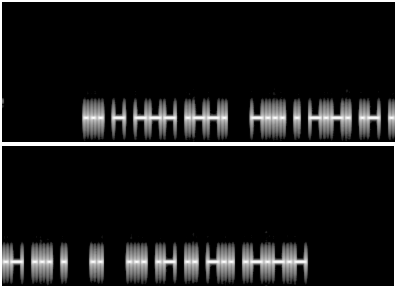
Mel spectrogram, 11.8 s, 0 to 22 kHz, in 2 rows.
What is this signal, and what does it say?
Morse code, heard as a keyed tone, about 22 wpm, 700 Hz. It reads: STOP BECAUSE I SAID.
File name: practice / 22wpm / Sentences with 2-Word Phrases - 22wpm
